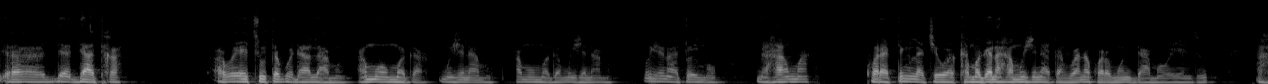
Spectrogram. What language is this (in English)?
Hwana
